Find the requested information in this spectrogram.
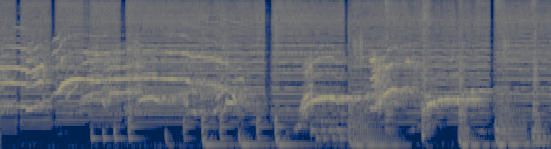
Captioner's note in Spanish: Gritos y exclamaciones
